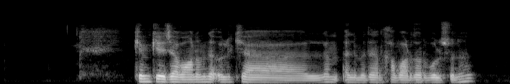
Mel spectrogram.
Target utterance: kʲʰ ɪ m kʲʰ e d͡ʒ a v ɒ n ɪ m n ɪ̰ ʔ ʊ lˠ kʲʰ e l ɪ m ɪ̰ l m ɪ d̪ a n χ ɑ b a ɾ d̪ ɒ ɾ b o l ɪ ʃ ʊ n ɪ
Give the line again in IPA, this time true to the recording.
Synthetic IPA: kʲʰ ɪ m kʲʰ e d͡ʒ a v ɒ n ɪ m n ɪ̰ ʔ ʊ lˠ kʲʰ a l ɪ m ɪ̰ l m ɪ d̪ a n χ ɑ b a ɾ d̪ ɒ ɾ b o l ɪ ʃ ʊ n ɪ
